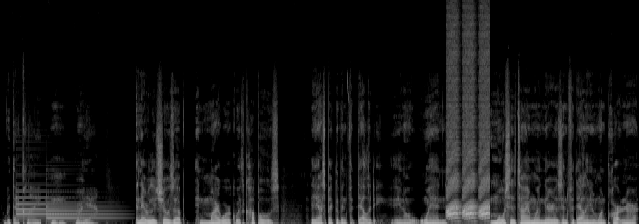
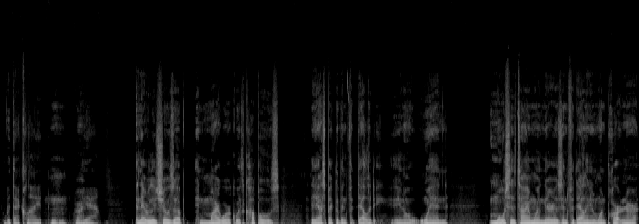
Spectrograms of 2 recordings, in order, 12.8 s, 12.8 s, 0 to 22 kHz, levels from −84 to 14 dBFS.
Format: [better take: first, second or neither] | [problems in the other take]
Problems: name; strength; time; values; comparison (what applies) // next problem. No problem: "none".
second | doorbell; faint; until 2.5 s; peak 10 dB below the speech // alarm; loud; at 9 s; peak 3 dB above the speech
